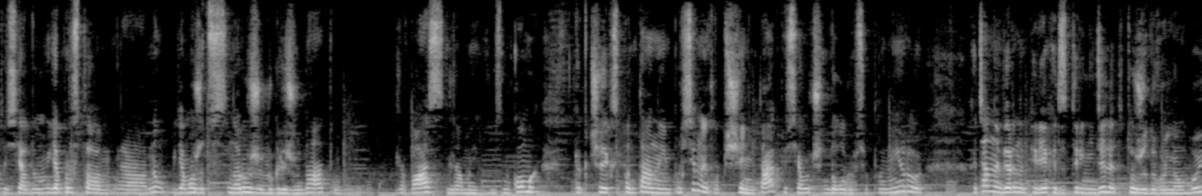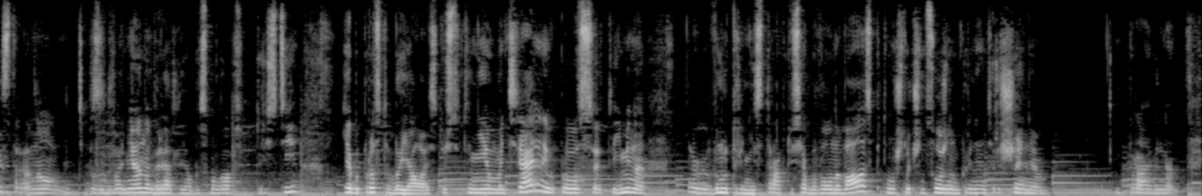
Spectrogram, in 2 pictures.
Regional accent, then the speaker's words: Russia; moved away as an adult; now in Georgia; из глубинки, кстати, из той же, из моего родного города

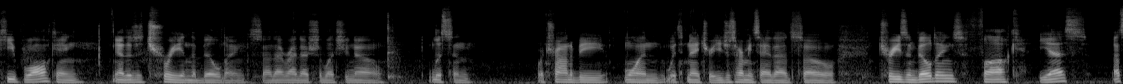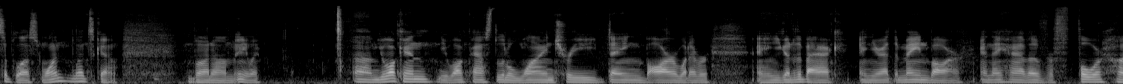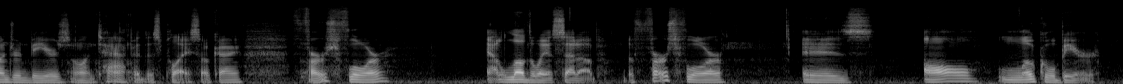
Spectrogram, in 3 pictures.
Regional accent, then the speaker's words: Florida, United States; also born or lived in Nashville; I'm from Florida, so I flew out of Jacksonville

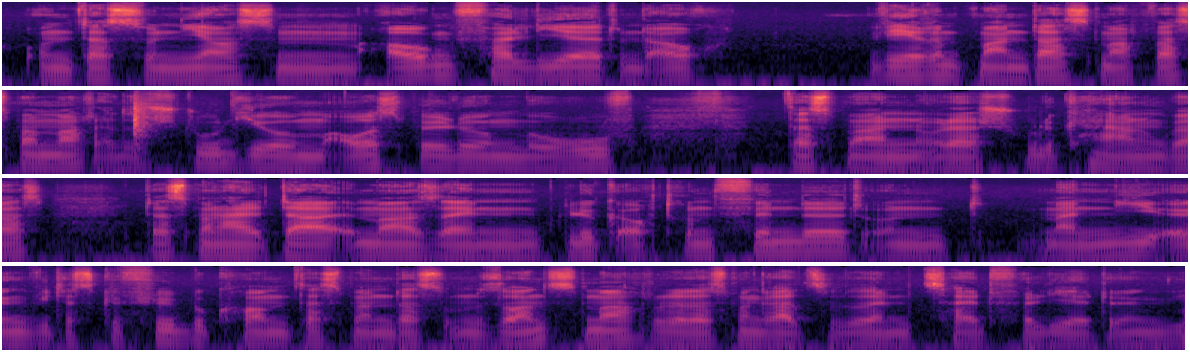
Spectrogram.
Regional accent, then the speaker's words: Solingen, North Rhine-Westphalia, Germany; mein Haus, wo ich aufgewachsen bin

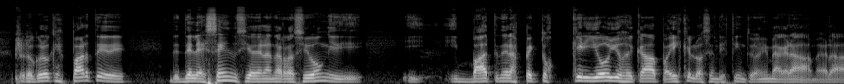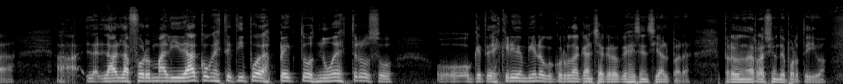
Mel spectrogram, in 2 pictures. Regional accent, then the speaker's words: Ecuador; accent: Ecuadorian; tenemos un acento muy marcado. El ecuatoriano

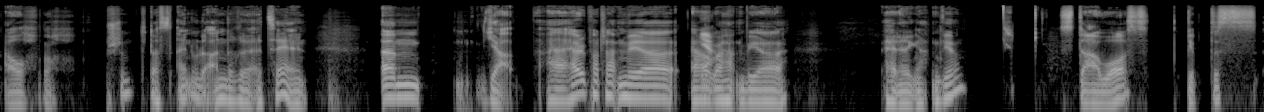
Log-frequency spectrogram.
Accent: Eifel, near Monschau, North Rhine-Westphalia, Germany; ich bin ja in der Eifel aufgewachsen, in der Nähe von Monschau

